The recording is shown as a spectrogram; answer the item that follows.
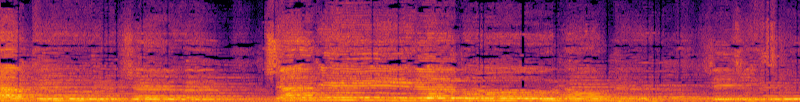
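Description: Two men singing a slow worship song into microphones, in long held notes. A new, louder phrase starts about three seconds in and slowly falls in pitch.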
